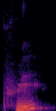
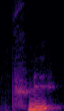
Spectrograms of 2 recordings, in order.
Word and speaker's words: plus: understand between je fume plus and je fume plus. Je veux plus de café. Je veux plus de café. What's the difference when we pronounce the S or not?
